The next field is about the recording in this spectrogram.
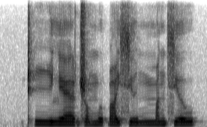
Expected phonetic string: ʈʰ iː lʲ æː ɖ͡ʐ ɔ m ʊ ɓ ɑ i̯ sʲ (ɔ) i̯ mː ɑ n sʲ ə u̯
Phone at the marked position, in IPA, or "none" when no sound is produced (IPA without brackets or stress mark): ʊ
